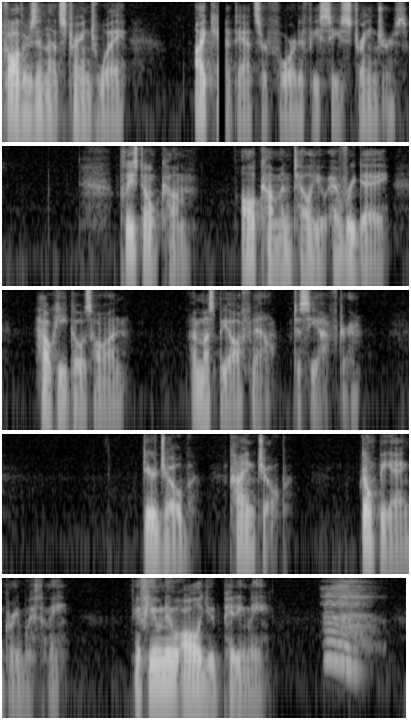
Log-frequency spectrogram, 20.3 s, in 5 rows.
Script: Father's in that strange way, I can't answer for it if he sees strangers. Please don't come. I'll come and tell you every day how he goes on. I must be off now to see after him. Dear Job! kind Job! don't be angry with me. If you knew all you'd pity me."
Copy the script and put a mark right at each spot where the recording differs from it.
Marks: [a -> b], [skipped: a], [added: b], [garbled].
Father's in that strange way, I can't answer for it if he sees strangers. Please don't come. I'll come and tell you every day how he goes on. I must be off now to see after him. Dear Job! kind Job! don't be angry with me. If you knew all you'd pity me."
